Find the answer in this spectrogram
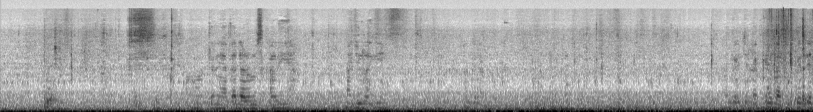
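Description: Car running slowly over a rough dirt track, heard from inside the cabin: a steady low engine and tyre rumble with a few short knocks and rattles as it goes over ruts.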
